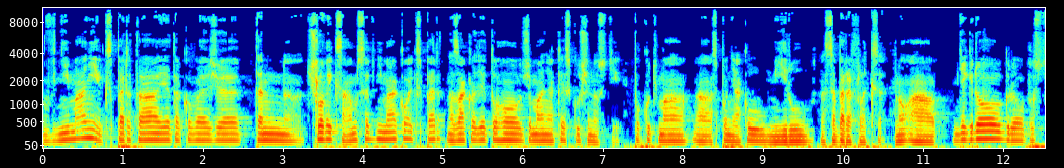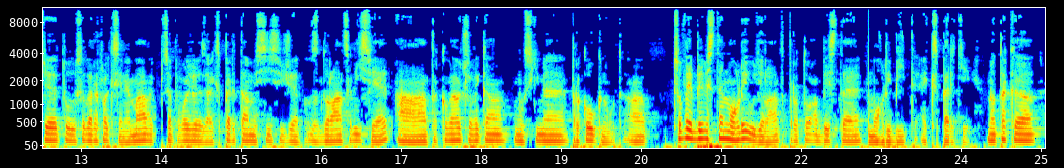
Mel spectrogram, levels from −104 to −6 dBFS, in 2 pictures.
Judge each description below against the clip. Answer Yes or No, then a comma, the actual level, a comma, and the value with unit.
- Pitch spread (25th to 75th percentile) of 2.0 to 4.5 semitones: Yes, narrow, 2.4 semitones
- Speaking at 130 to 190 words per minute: Yes, average, 150 wpm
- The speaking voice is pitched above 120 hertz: No, low, 115 Hz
